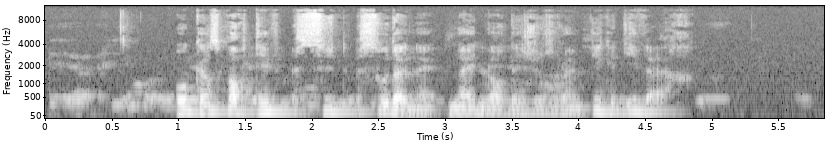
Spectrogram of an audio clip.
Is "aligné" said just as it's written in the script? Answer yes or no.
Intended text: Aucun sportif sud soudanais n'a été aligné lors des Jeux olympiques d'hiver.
no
